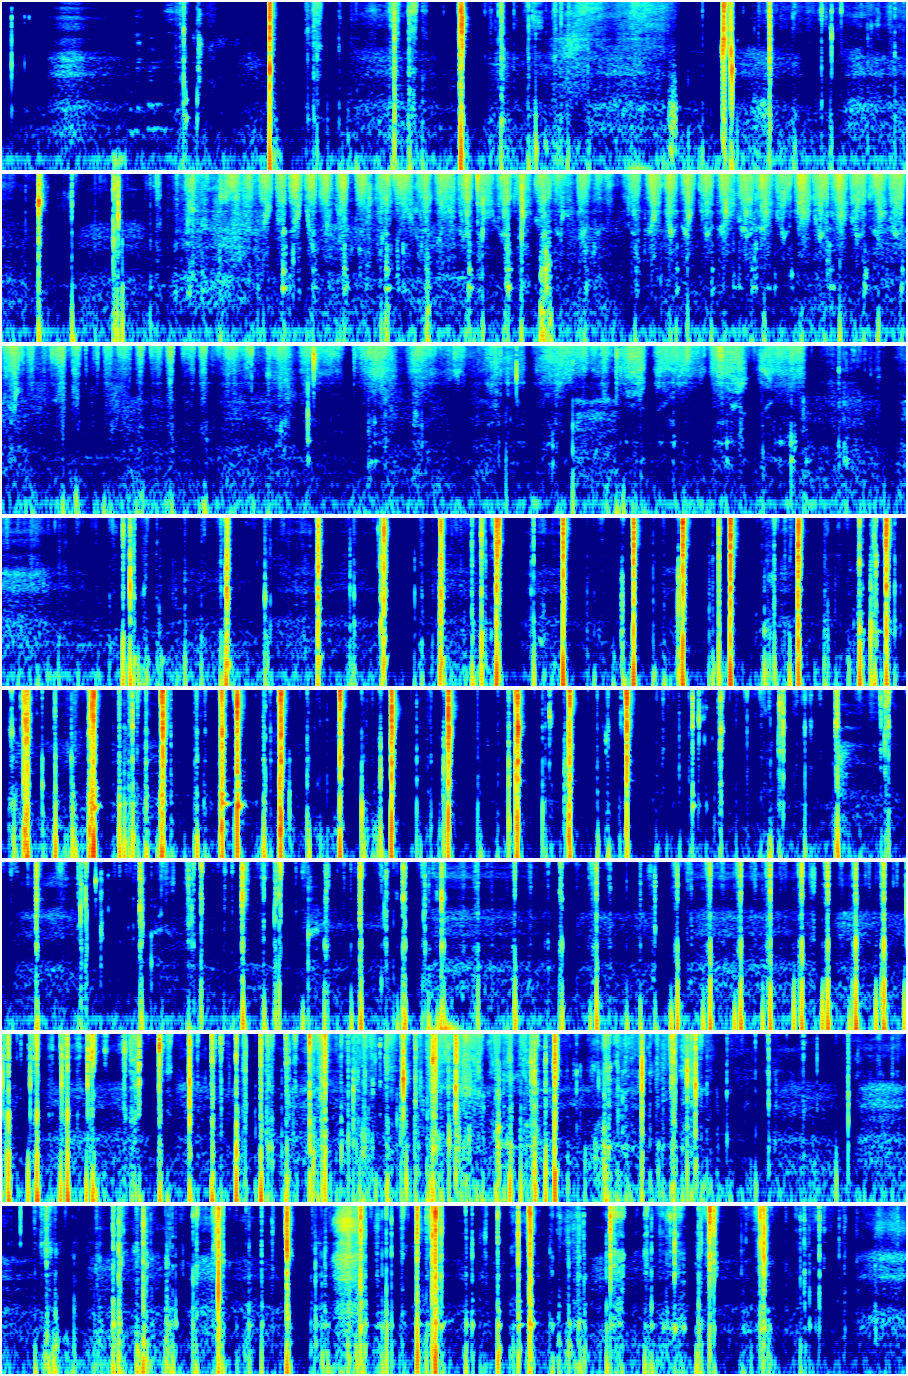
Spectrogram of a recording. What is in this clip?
Gravado para a disciplina de Captação e Edição de Áudio do curso Rádio, TV e Internet, Universidade Anhembi Morumbi. São Paulo-SP. Brasil. Utilizado mirofone condensador. Abrindo pote de plástico, mexendo no silicone, esfregando as mãos umas nas outras, estralando o silicone.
